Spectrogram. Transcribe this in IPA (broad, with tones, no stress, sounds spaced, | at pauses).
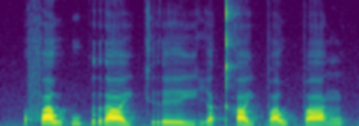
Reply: f a˦˥ w ʔ u˥˩ ʔ r aː˨˩ j k r eː˧ j i˨˩ a̯ kʰ a˨˩ j b a˩˦ w b a˧ ŋ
